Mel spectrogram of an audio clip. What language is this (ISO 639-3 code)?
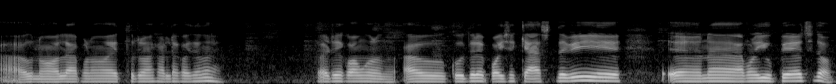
ori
